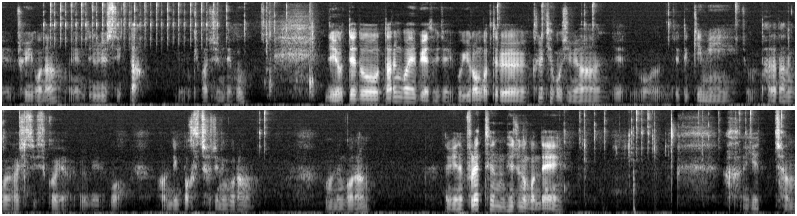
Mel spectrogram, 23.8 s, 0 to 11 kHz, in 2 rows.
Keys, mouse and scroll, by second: 3.7 shift+middle click, 12.0 shift+middle click, 20.4 shift+middle click, 21.2 space, 22.2 shift+middle click.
